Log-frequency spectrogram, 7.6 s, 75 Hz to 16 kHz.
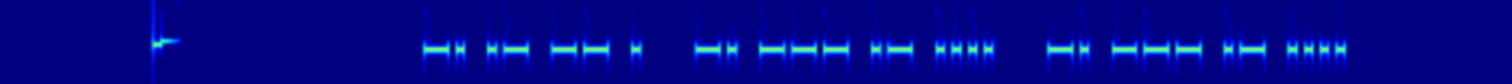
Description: Morse code, heard as a keyed tone, about 30 wpm, 700 Hz. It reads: NAME NOAH NOAH
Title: Practice QSO - Exchange 1 - Beginning - 30wpm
